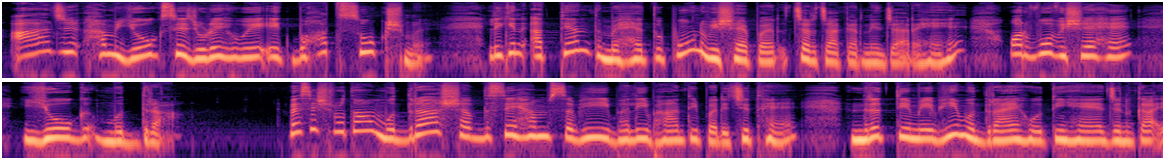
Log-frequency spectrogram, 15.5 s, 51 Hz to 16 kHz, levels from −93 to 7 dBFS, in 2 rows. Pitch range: 200-290 Hz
